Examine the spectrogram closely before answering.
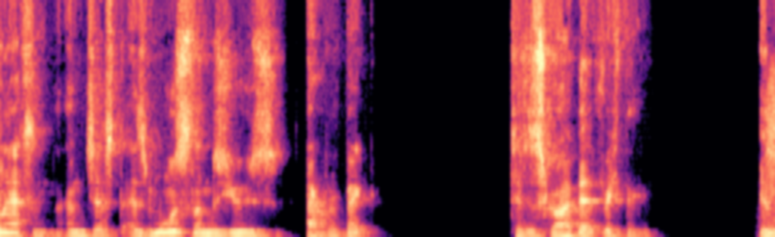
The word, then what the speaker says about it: ius: And that word use is pronounced just like that, use.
